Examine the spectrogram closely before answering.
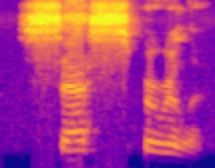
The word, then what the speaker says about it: sarsaparilla: title is Rufus Xavier sarsaparilla say that with me Rufus Rufus Xavier Xavier sarsaparilla there's an R here but we don't really pronounce it we don't say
